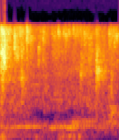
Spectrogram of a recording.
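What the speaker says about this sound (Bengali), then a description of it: "চলো এটাকে ধুয়ে নিয়ে এবার ধুয়ে দেওয়ার পরে ভাতটা তৈরি করতে হবে আমাদেরকে" Rice being washed under a running kitchen tap, a steady broadband gush of water pouring close by, continuous and fairly loud with no voices over it.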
